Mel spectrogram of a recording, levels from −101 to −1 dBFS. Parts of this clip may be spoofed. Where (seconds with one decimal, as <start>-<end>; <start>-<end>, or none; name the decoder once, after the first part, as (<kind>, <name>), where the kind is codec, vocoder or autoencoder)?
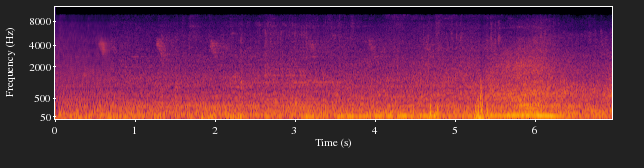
0.0-0.7 (vocoder, Vocos)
